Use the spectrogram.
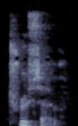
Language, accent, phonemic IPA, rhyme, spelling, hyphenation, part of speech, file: English, Southern England, /ˈtɹuːsəʊ/, -uːsəʊ, trousseau, trous‧seau, noun, LL-Q1860 (eng)-trousseau.wav
- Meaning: 1. The clothes and linen, etc., that a bride collects or that is given to her for her wedding and married life, especially a traditional or formal set of these 2. A bundle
